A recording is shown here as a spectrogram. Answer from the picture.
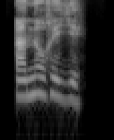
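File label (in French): "Un oreiller", French; vocabulaire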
